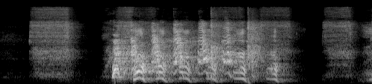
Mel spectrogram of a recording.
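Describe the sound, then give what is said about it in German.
A voice imitates a spray can with a steady, breathy hiss, breaks into a burst of rhythmic laughter, then resumes the airy spraying sound. “Ich kann eine Sprühdose mit meinem Mund nachmachen.”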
